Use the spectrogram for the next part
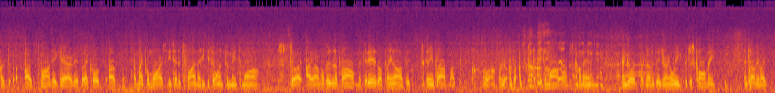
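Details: Adult man with a known stutter leaving an answering-machine message; real; the hosts call it possibly his worst stuttering episode ever, with repetitions and disorganized, hard-to-follow delivery; stuttering.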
